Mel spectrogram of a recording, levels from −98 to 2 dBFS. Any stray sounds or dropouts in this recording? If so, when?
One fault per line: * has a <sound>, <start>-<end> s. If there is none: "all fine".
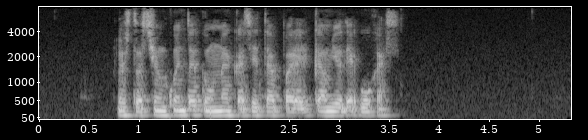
all fine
